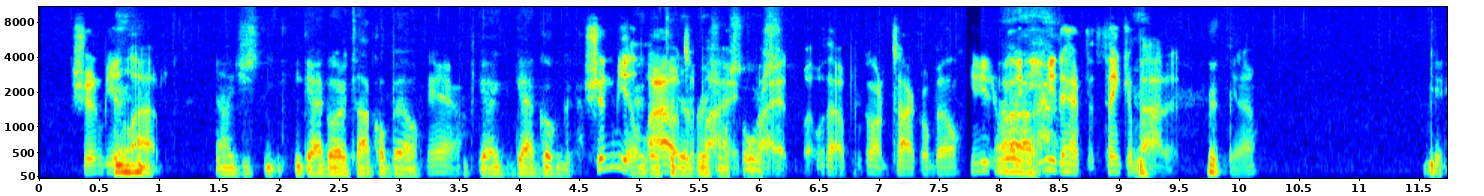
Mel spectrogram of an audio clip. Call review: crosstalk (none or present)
present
